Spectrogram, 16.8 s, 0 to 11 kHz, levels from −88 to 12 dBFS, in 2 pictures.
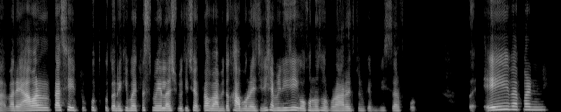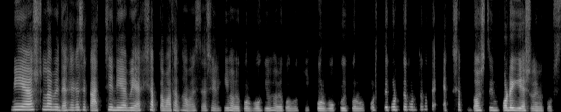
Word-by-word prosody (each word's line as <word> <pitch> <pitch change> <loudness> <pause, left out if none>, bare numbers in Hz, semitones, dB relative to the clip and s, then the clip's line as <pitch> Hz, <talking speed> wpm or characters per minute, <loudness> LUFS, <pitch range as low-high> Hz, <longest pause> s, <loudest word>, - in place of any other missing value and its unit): মানে 195 0 +2
আমার 225 +2 +9 0.3
কাছে 230 +2 +3
একটু 215 -1 -16
খুঁতখুঁতআনি 215 -2 -5
কিংবা 215 -1 0
একটা 230 +3 -8
স্মেল 215 -1 +2
আসবে 205 -1 -4
কিছু 205 +3 -10
একটা 215 +2 -9
হবে। 210 -2 +3
আমি 195 - -6
তো - - -1
খাবো 200 -1 +6
না - - 0
এই - - -5
জিনিস 215 +4 -5
আমি 210 - -1
নিজেই 235 +2 +1
কখনো 200 0 -1
ধরব 200 -3 -4
না। - - +3
আরেকজনকে 195 0 -5
কি 95 - -16
সার্ভ 185 -1 -5
করব। - - -19 0.7
তো - - -14 0.3
এই 280 +2 +5 0.2
ব্যাপার 290 -1 +1
নি - - -7 0.5
নিয়ে 280 0 +4
আসলে 285 0 -5
আমি 265 - 0
দেখা 235 +3 -2
গেছে 260 0 -4
কাচ্চি 215 +5 0
নিয়ে 240 -1 +4
আমি 225 - 0
১ 230 - -12
সপ্তাহ 225 -4 -2
মাথা 200 +3 -2
ঘামাইছি। 200 -1 -9
আসলে 205 -1 -12
কিভাবে 210 -3 -2
করব 180 -2 -5
কিভাবে 195 -2 -4
করবো, 180 +1 -8
কি - - -22 0.2
করব 185 -2 0 0.2
কি 205 - -2
করব? 185 -1 -5
করতে, 245 0 -9
করতে, 275 0 -2
করতে, 265 0 -11
করতে 295 - -15 0.2
১ - - -32
সপ্তাহ 245 -4 -13
১০ 215 +1 +3
দিন 225 -1 -4
পরে 225 0 +7
গিয়ে 205 -1 +4
আসলে 195 -1 -8
আমি 180 - -8
করছি। 185 - -13
215 Hz, 230 wpm, -25 LUFS, 195-235 Hz, 0.7 s, আমার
